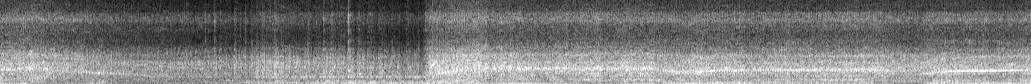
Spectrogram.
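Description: Corded electric jigsaw running as it cuts through plywood. It is quieter for a few seconds, then louder again about four seconds in, and its motor pitch sags briefly twice near the end as the blade takes the load.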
